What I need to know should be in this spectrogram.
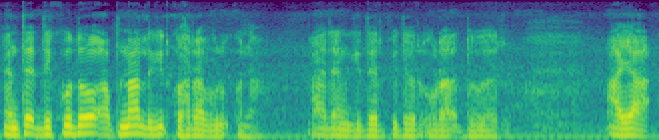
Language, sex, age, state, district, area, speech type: Santali, male, 45-60, West Bengal, Birbhum, rural, spontaneous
